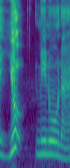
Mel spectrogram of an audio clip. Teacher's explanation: So when you say yu'minuna and you feel that the sound has just come to a stop like that, you know hamza is involved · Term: glottal stop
